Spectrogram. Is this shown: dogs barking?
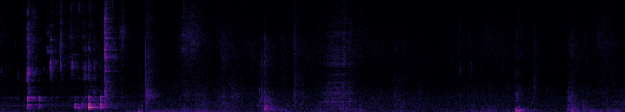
no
